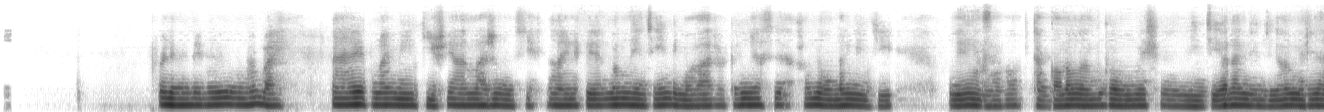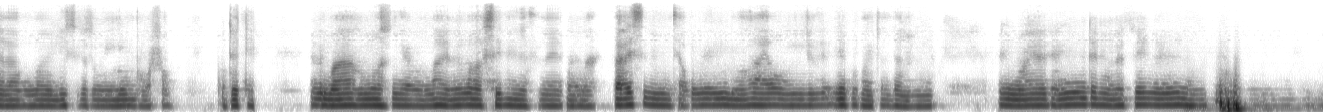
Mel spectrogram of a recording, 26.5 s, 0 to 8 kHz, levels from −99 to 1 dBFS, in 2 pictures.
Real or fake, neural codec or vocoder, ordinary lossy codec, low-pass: fake; codec, 24 kHz, 0.9 kbps, WavTokenizer, medium music audio release; none; 7.2 kHz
